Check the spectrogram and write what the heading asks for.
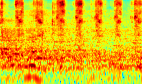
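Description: A hand scaler scraping the scales off a whole fish in quick repeated strokes, about three to four rasping scrapes a second.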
